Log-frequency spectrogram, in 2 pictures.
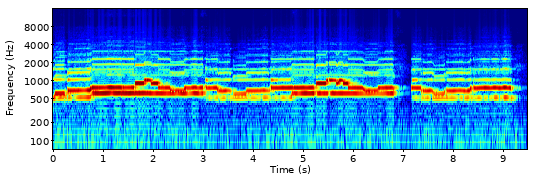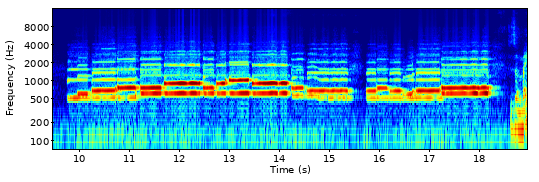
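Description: Small high-pitched Native American drone flute played, a melody moving over a held drone note so that two tones sound at once. It goes in several phrases broken by short breaths.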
